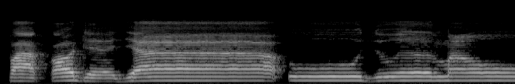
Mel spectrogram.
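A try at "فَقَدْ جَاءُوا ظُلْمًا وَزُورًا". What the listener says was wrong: Di sini bukan za, tapi zai. Wazuro. Wazuro.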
